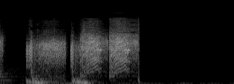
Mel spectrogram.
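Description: Two short back-to-back bursts of scratchy noise that cut off abruptly about one and a half seconds in.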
